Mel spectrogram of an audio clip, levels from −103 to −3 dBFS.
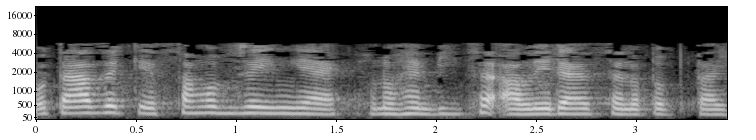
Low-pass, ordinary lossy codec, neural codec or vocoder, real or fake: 7.2 kHz; MP3, 24 kbps; autoencoder, 22.05 kHz, a latent of 192 numbers a frame, VITS, trained on one speaker; fake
